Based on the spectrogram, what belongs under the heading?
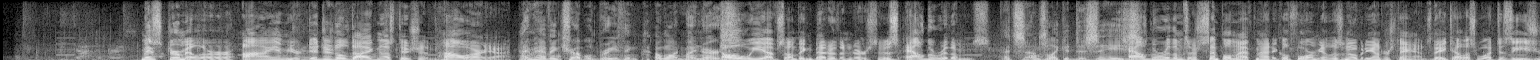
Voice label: radio ad; personalized care algorithms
